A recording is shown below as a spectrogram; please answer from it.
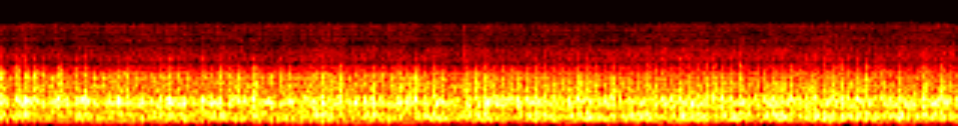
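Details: Car engine driving with a dull, uneven knock through its drone: a rod knock that developed over a weekend. Replacement drivetrain already ordered.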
